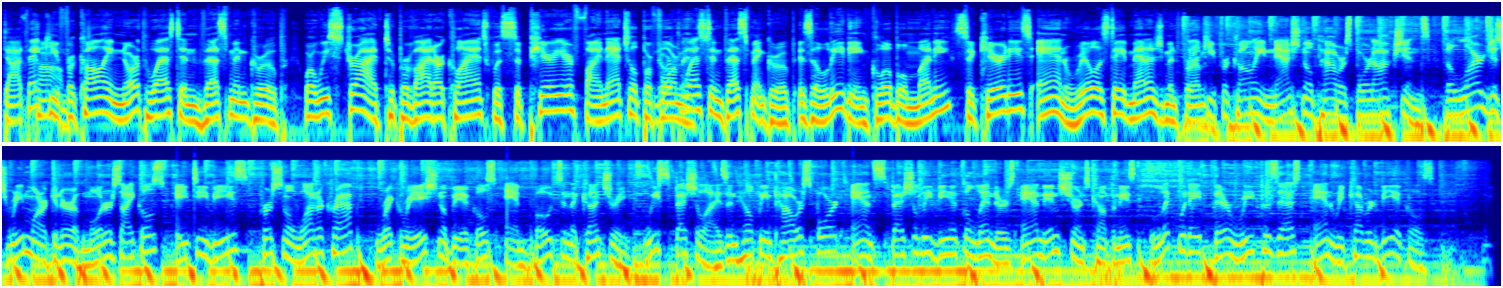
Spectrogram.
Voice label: English Male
